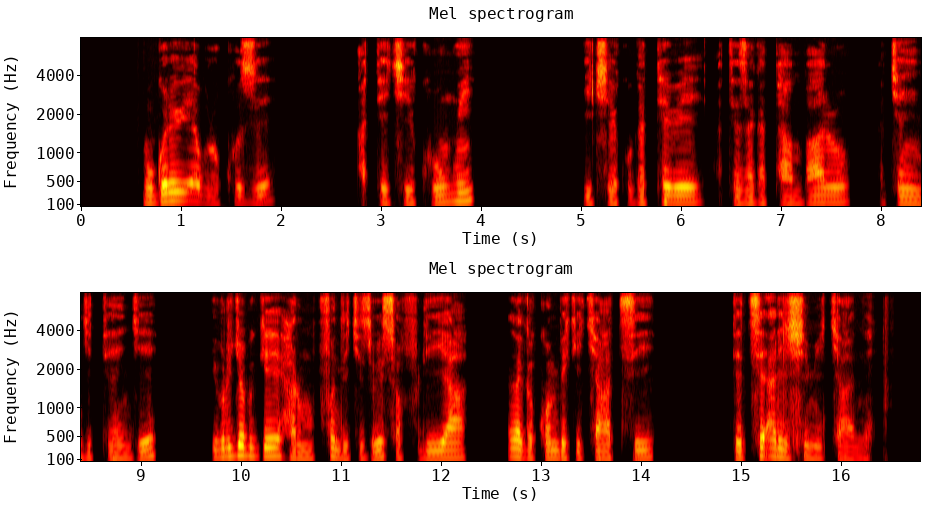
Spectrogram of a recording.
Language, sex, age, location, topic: Kinyarwanda, male, 25-35, Kigali, health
